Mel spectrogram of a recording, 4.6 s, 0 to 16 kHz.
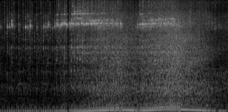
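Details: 1965 VW Beetle air-cooled flat-four after partial rebuild (new pistons and rings, low compression in one cylinder fixed), now starts every time: even idle chatter that blips up and settles back cleanly with no stumble or misfire: normal idle.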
